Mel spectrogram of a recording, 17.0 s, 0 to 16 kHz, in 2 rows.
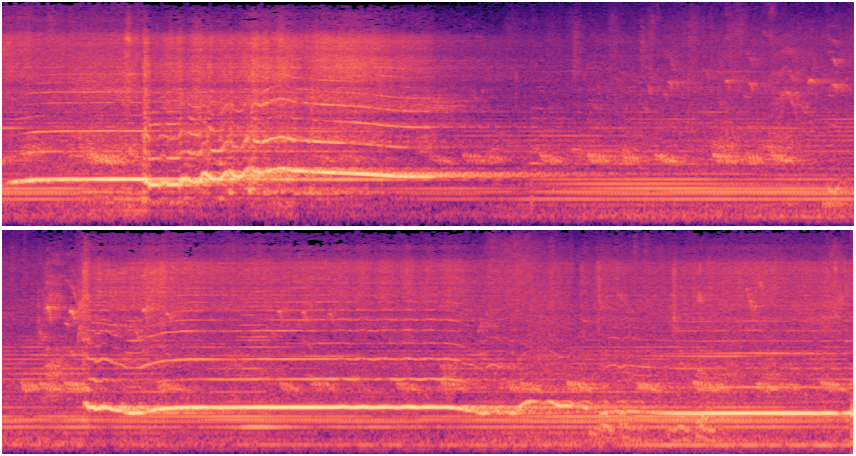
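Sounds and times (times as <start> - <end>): bamboo flute playing: 0.0 - 17.0
soft steady drone: 0.0 - 17.0.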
